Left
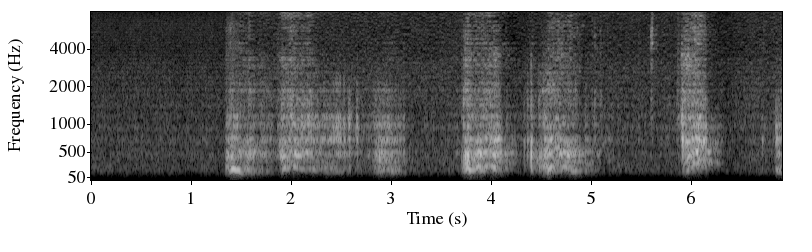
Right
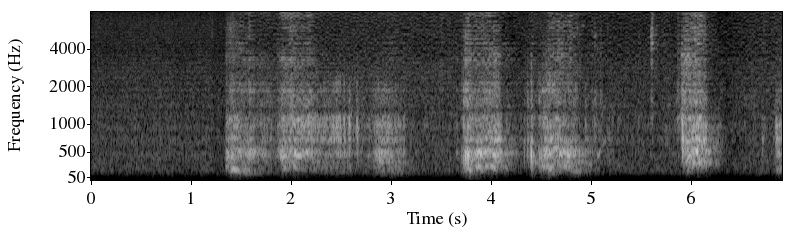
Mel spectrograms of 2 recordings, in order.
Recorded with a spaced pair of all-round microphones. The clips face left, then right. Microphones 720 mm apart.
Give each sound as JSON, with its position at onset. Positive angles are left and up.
{"t": 1.3, "sound": "a zipper", "side_deg": 40, "distance_m": 2.0}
